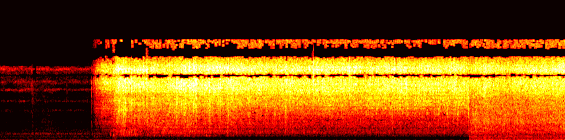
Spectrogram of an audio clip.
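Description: Raw steak sizzling in a hot ridged grill pan: the hiss starts suddenly about a second in as the meat hits the pan and then runs steadily.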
